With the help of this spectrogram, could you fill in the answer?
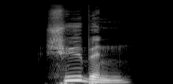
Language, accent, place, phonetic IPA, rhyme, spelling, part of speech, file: German, Germany, Berlin, [ˈʃyːbn̩], -yːbn̩, Schüben, noun, De-Schüben.ogg
- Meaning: dative plural of Schub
